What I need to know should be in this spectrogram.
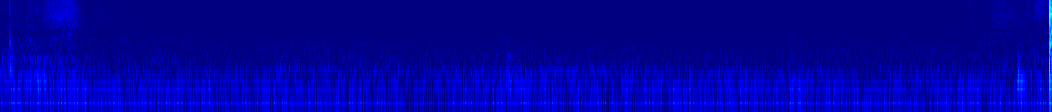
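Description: A makeup brush brushes softly against skin.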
